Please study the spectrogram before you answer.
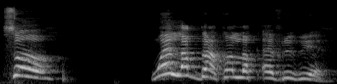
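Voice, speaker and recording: A woman's voice: high-pitched, animated, measured pace. A woman with a Nigerian accent, a political campaign organizer, talking in a live social media monologue in a heated, insistent way. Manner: heated and insistent, repeating demands to be heard.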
